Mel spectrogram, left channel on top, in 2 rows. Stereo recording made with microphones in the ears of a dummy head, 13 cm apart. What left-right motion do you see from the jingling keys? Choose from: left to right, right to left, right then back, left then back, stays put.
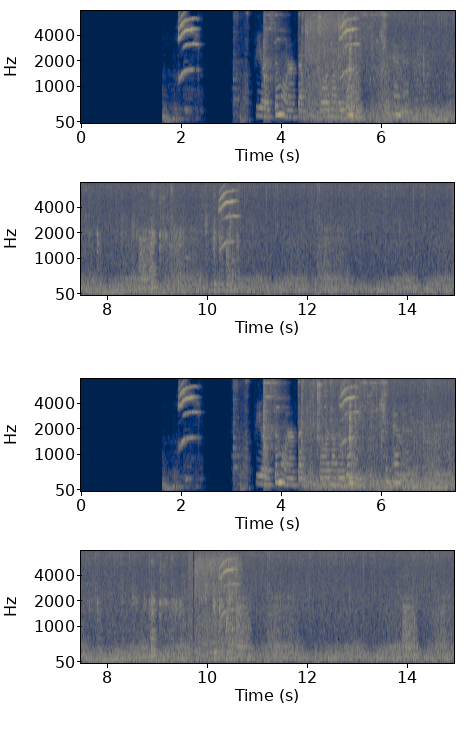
left then back.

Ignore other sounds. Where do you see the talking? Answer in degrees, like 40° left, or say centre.
centre.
